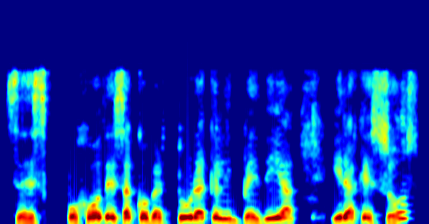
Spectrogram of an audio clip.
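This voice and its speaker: A woman's voice: mid-range voice, moderate pace, warm tone. A woman preaching a sermon, often calling listeners "brother" and checking in with "right?". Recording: dull lo-fi recording.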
